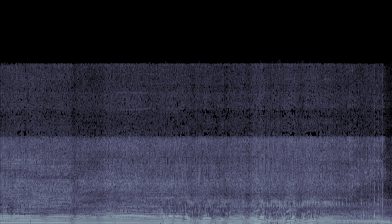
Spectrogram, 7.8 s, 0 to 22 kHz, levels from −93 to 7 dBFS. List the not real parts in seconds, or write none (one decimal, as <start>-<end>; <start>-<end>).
0.0-0.6; 3.2-4.6; 5.1-6.4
